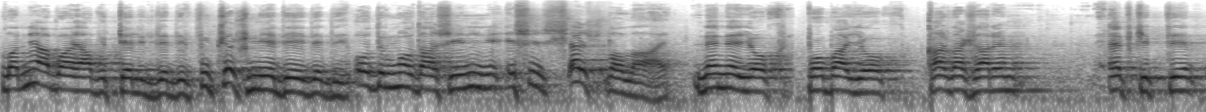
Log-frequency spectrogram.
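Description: Over noticeable background noise, a man speaks very slowly at a high pitch, his loudness very even and his pitch variation ordinary. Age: 70s. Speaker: villager. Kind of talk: interview answer, reminiscing.

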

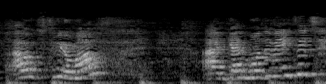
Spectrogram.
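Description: A woman uses a raised, projected voice, with audible room echo and faint music in the background. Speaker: fitness instructor. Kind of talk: workout instruction. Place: home room.

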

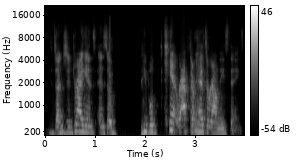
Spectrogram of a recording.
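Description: Her intonation stays fairly even. The speaker is a woman against a quiet background. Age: 30s. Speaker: pop culture podcast host. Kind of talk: casual chat. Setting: livestream. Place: home room.

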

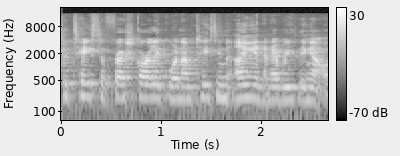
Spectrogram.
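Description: A woman's voice carries audible room echo, with light background noise behind it. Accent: slight Mexican. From Mexican. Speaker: cooking video host. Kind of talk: casual cooking tutorial. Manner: chatty, playful. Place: kitchen.

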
